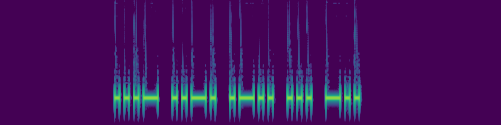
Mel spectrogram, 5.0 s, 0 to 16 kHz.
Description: Morse code, heard as a keyed tone, about 25 wpm, 700 Hz. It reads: VFLSD
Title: Code Groups - 5 Letters - 25wpm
